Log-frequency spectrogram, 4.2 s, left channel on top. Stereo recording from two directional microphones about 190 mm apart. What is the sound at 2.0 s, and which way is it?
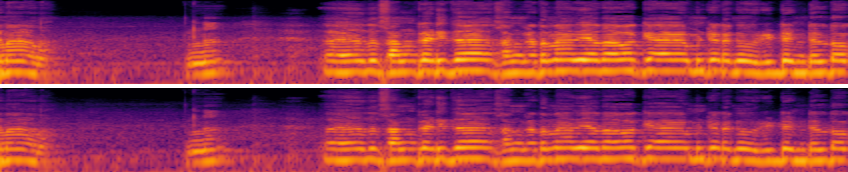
A man's voice, 15° right (ahead or behind).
